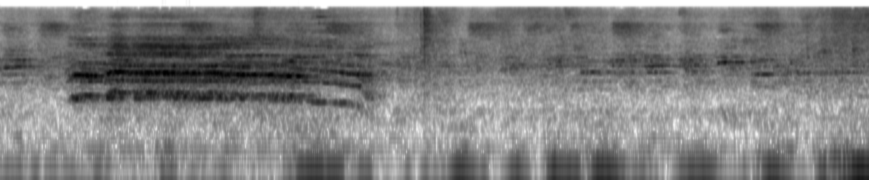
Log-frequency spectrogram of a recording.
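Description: A rooster crowing once: a single long call that starts about half a second in, holds for about two seconds and drops in pitch at the end.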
